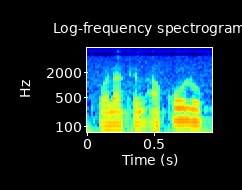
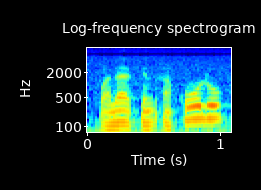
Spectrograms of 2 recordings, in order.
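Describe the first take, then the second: Both takes have the same delivery.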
